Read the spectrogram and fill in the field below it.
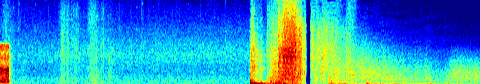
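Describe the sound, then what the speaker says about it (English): RPG rocket launcher fired in the ARMA co-op video game: one loud, sudden blast with a roaring burst that cuts off sharply, followed by a fainter rumbling tail. "Firing RPG."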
